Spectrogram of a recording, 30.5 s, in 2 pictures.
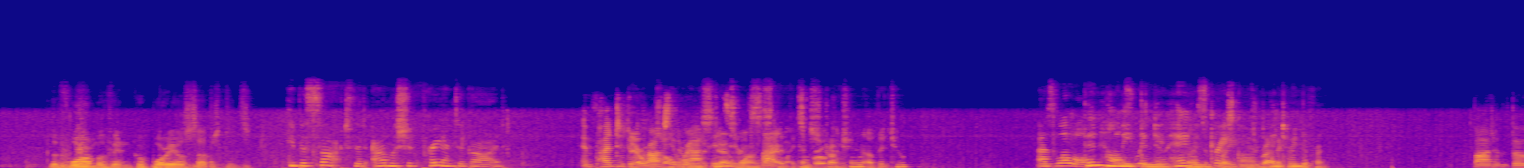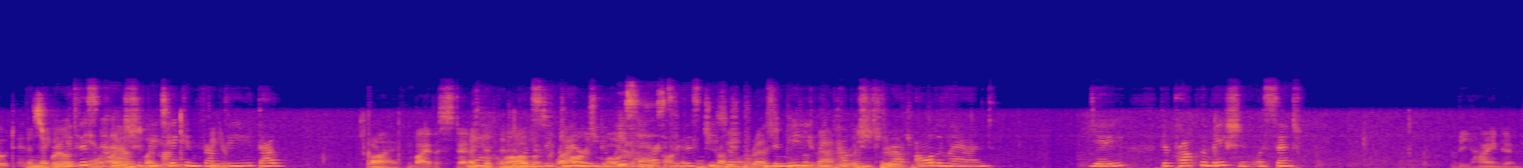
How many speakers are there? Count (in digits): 7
